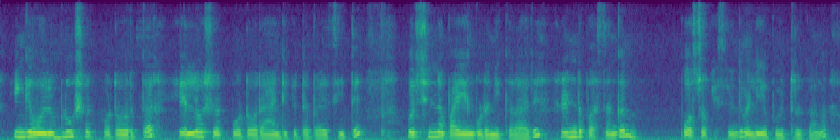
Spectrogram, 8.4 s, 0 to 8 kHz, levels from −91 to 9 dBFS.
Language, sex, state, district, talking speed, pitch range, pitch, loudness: Tamil, female, Tamil Nadu, Kanyakumari, 180 wpm, 195-240 Hz, 215 Hz, -17 LUFS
